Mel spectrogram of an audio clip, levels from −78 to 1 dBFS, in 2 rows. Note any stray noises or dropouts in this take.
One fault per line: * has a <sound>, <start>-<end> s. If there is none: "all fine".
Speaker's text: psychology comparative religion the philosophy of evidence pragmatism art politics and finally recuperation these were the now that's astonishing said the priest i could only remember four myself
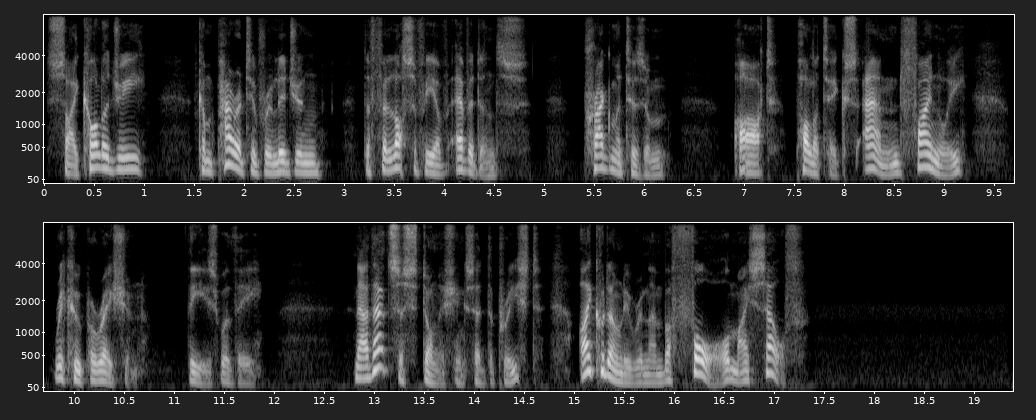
all fine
